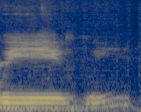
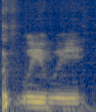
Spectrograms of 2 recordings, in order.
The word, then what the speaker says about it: Oui: It's spelled like I think the French word. We. No, like OUI. Oh yeah. No, yeah. It's called Nighttime Wee.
